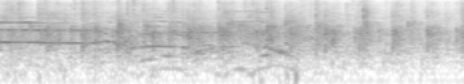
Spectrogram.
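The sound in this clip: An audience claps to welcome a guest at the Green Mill bar, a sustained wash of many hands clapping with a voice heard over it.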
